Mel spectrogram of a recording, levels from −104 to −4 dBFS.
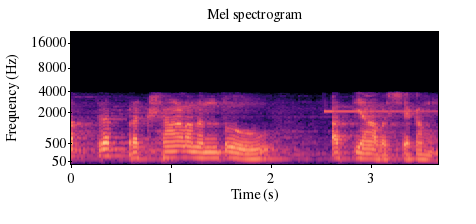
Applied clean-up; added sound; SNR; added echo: none; none; none; reverberation time 0.2 s.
